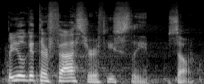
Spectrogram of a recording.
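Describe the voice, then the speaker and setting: A man playing a condescending, conflicted vampire captor and scientist in a theatrical ASMR roleplay, teasing the listener with sighs and drawn-out words. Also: on the high side, wildly swooping pitch, gravelly, big-room sound, a little hiss or hum, heavily acted. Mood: smug, teasing.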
